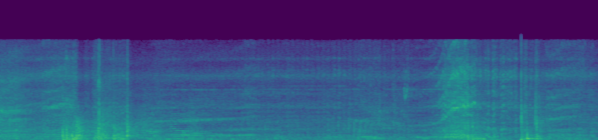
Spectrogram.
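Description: Toy trucks thump as they land after jumps.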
